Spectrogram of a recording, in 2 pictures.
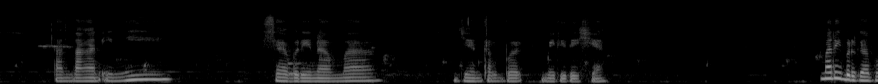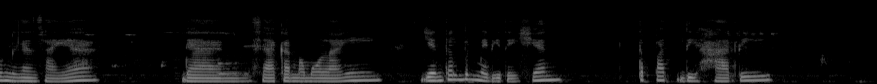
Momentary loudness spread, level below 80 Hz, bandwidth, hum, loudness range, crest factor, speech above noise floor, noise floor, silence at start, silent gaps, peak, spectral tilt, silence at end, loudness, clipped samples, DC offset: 12 LU; -84 dBFS; 12 kHz; none; 6 LU; 20 dB; 35 dB; -72 dBFS; 0.4 s; none; -20 dBFS; -6.5 dB/octave; 1.05 s; -39 LUFS; under 0.1%; under 0.1%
